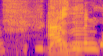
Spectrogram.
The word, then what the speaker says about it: Asmongold: Well, interesting development, and you guys said his name funny earlier, so now I'm scared I'm gonna say it wrong. Asmongold. Gold. – You got it.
